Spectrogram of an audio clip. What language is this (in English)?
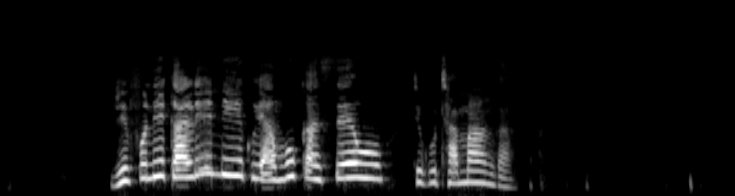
Nyungwe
